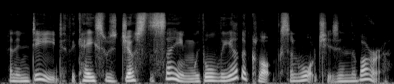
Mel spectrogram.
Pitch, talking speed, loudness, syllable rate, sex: 175 Hz, 275 wpm, -20 LUFS, 6.1 syllables/s, female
